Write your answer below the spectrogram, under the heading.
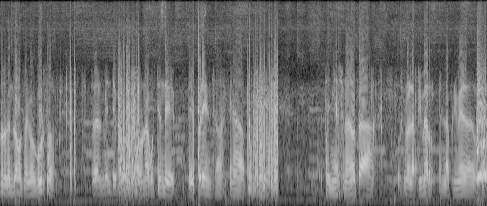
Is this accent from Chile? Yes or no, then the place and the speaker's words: no; Mar del Plata, Buenos Aires Province, Argentina; algunos somos de Mar del Plata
